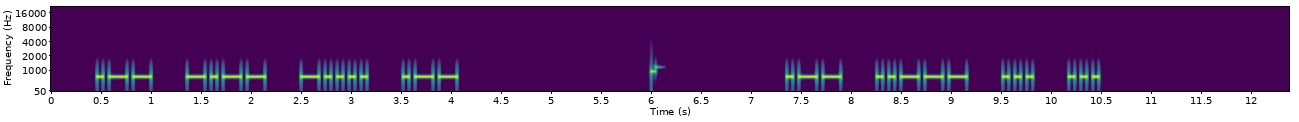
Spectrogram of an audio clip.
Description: Morse code, heard as a keyed tone, about 20 wpm, spaced as for 15 wpm, 700 Hz. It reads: WY6W W2SS
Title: 154 Lesson 25g - Letter p - Call Signs 20wpm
